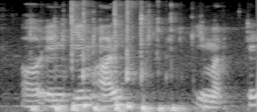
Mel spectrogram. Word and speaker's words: Immer: तो इसके लिए एक सॉल्यूशन है कि एक लाइब्रेरी है इमर करके, ठीक है, इमर आइमर या जो भी बोलो, इमर ही हम उसको प्रोनाउंस करेंगे, IMMER है उसका, ठीक है।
